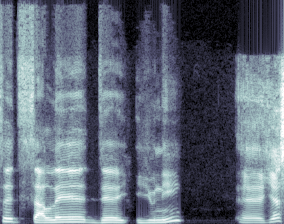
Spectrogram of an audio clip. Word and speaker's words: Salar de Uyuni: So how do how do you pronounce it? Salar de Uyuni? Uh yes, Salar de Uyuni.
